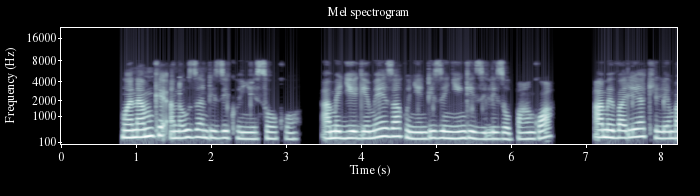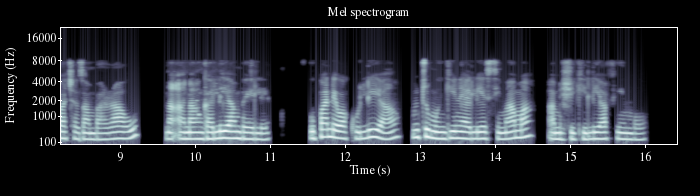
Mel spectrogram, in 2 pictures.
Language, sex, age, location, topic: Swahili, female, 18-24, Kisumu, agriculture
